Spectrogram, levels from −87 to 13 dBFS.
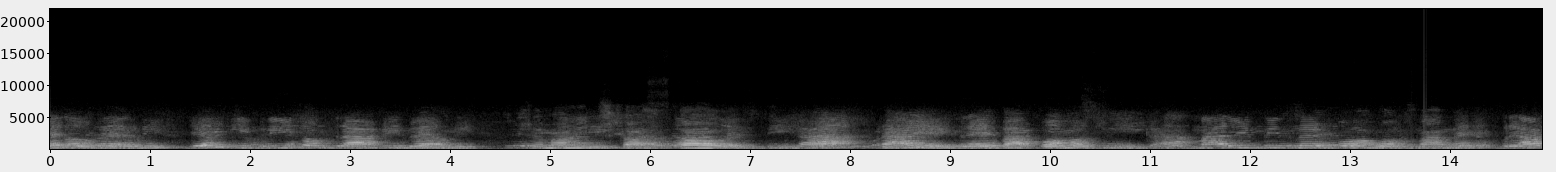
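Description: From 13.61 to 13.81 s, processor overload crackle: the processor misses a run of buffer deadlines, around five buffers of roughly 10 ms, and skips the missing audio. The sound tears into a brief gritty crackle of hard-edged gaps, clearing once the load passes.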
